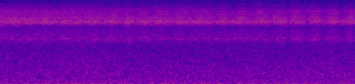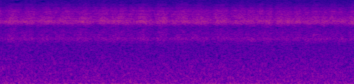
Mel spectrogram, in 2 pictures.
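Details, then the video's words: Chorus of cicadas on Evia, Greece, during hot summer weather: a dense, unbroken high buzzing drone with slight rapid throbbing, level and constant from start to end. "Cicadas Sing On the Greek Island of Evia"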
